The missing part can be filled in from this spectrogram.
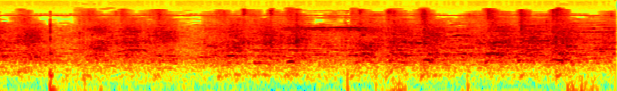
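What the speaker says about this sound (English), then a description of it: "Block that kick is the chant from the Blue Gold crowd here." Blue Gold football crowd at Carson Park, Eau Claire, chanting rhythmically during a kick attempt against Saint John's, a distant, reverberant roar of many voices with scattered thumps, faint under an announcer's commentary.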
